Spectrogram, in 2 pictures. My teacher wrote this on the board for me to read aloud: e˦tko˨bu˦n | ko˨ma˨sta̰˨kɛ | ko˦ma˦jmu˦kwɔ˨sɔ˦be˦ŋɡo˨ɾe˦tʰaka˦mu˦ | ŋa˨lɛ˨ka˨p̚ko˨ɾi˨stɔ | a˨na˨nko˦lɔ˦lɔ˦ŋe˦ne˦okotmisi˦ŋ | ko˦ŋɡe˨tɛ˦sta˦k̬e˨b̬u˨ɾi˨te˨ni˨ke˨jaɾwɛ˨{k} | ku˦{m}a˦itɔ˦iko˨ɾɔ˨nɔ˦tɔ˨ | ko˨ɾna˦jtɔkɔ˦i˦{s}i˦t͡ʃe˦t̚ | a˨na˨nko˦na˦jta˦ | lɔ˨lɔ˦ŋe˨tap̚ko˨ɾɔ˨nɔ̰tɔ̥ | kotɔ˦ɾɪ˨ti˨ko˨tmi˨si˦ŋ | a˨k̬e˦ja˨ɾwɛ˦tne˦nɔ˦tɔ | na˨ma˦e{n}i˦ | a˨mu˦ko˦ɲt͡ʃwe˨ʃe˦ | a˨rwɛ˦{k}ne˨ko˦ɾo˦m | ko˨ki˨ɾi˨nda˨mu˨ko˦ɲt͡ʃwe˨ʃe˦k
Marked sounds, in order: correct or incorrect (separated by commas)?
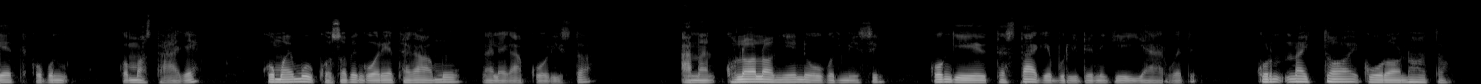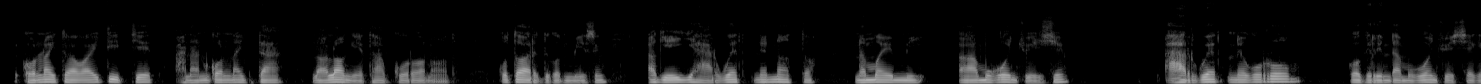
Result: incorrect, incorrect, incorrect, incorrect, incorrect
